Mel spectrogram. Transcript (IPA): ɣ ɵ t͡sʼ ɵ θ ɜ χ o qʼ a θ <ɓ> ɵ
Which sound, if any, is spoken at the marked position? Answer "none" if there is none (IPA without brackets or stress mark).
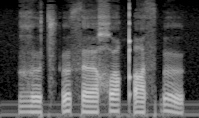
ɓ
